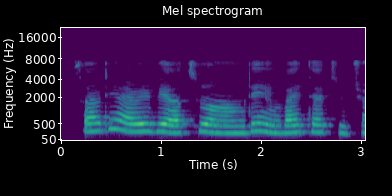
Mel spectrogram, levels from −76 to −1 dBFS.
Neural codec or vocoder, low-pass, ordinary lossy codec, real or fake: none; none; none; real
